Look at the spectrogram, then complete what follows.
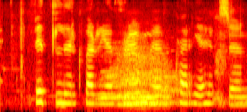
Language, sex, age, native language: Icelandic, female, 9, Icelandic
